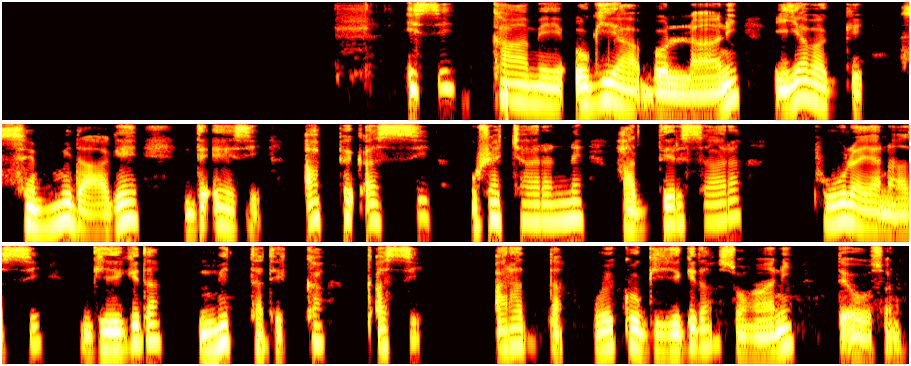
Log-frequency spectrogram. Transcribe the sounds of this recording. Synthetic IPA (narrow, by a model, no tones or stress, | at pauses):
ʔɪsːɪ | kaːme̞ːʔɔɡɪjaːbɔlːaːn | jɐβɐɡːɛ | sɪmːɪd̪aːɡe̞ːd̪ɛʔe̞ːsɪ | ʔɐpːɛkʼɐsːɪ | ʊʃɐt͡ʃːaːɾɐnːɛhɐd̪ːɛɾsaːɾɐ | pʰuːlɐjɐnaːsːɪ | ɡiːɡɪd̪ɐ | mɪt̪ːɐt̪ɪkːɐ | kʼɐsːɪ | ʔɐɾɐd̪ːɐ | wɔjkːɔɡiːɡɪd̪ɐsɔɦaːnɪ | d̪̥ɛʔo̞ːsɔnɐ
